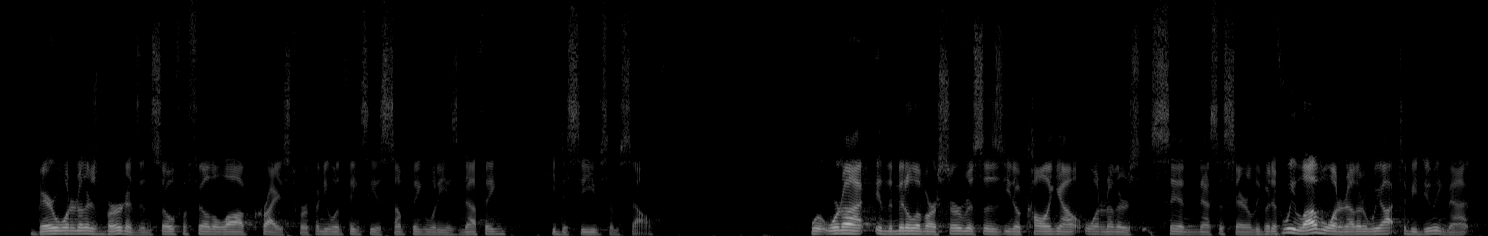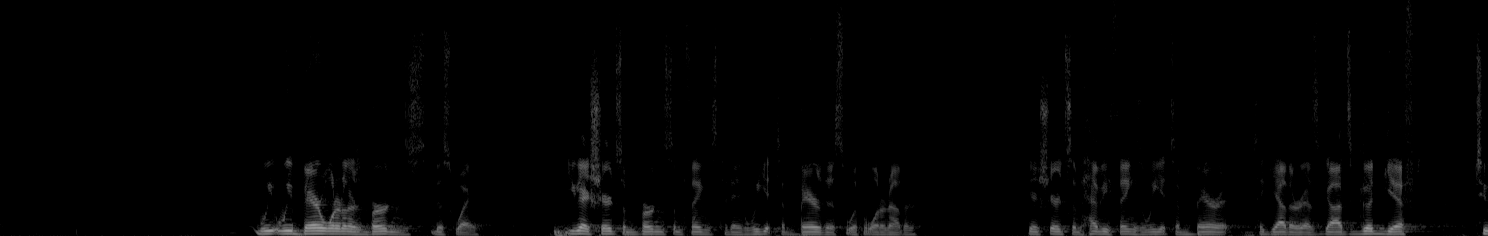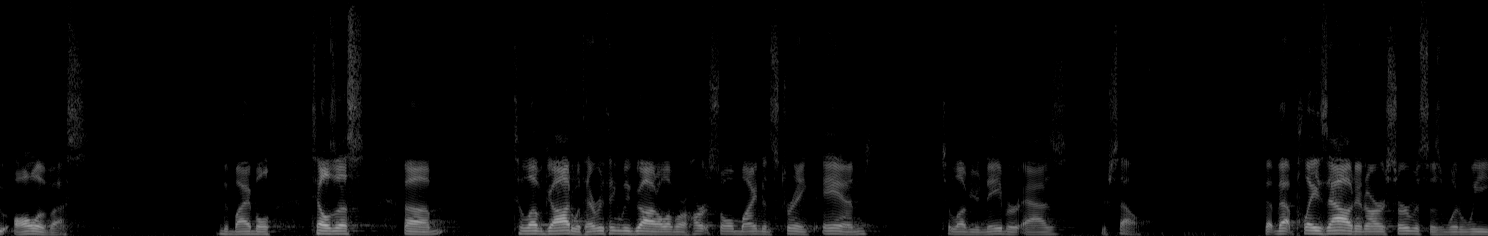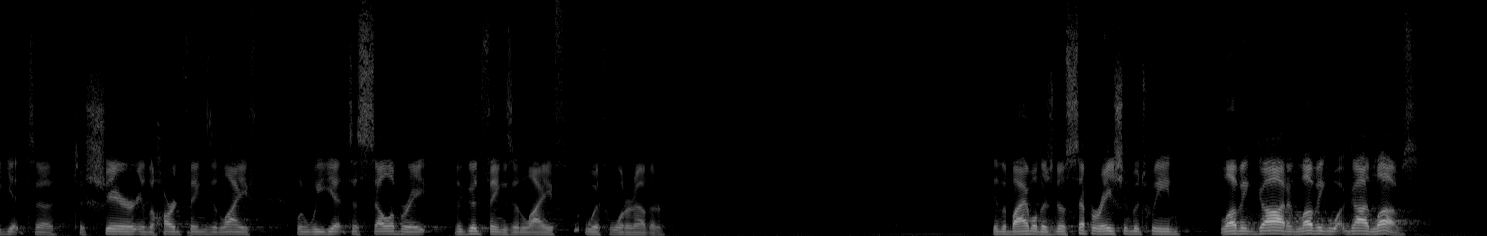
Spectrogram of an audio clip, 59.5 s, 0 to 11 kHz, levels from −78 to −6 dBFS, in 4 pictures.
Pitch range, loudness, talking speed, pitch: 105-125 Hz, -44 LUFS, 175 wpm, 115 Hz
